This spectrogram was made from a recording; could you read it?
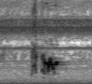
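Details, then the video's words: Young wild sooty-headed bulbul, caught and now trained as a lure, gives a single short bright whistled chirp with a steady high insect drone behind it. "Burung Kutilang MUDA HUTAN Mulai Dilatih Untuk Jadi Pikat Handal"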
